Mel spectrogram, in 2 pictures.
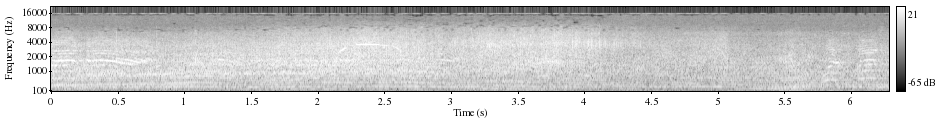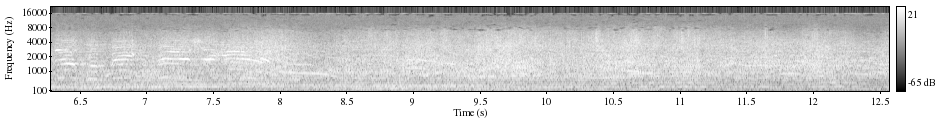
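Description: A pack of winged sprint cars racing on a dirt oval, their V8 engines rising and falling in pitch as they go through the turns and down the straights.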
